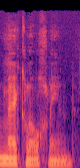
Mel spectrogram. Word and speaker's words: McLaughlin: Der heisst John McLaughlin.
